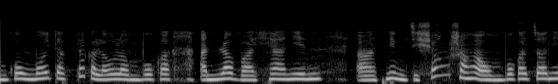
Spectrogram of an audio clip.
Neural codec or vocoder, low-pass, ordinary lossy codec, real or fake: none; 7.2 kHz; none; real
